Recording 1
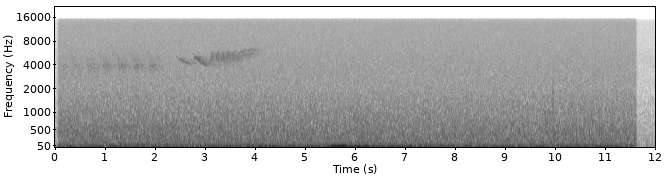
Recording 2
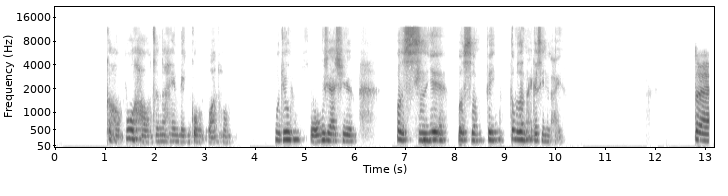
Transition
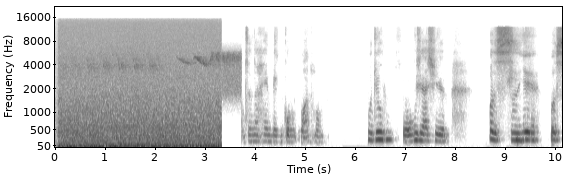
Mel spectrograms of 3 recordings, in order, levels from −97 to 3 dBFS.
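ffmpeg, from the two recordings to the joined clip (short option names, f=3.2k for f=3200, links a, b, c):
-filter_complex "[0:a]asplit=3[a][b][c];[a]afade=t=out:st=3.32:d=0.02[d];[b]asuperpass=centerf=3100:order=12:qfactor=0.87,afade=t=in:st=3.32:d=0.02,afade=t=out:st=3.73:d=0.02[e];[c]afade=t=in:st=3.73:d=0.02[f];[d][e][f]amix=inputs=3:normalize=0,apad=whole_dur=10.14,atrim=end=10.14,atrim=end=3.732[g];[1:a]atrim=start=1.878:end=8.29[h];[g][h]acrossfade=d=0.004:c1=hsin:c2=hsin"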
